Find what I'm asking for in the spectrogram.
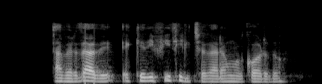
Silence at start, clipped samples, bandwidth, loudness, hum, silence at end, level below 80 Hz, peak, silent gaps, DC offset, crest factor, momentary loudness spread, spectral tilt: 0.55 s; under 0.1%; 7.8 kHz; -23 LUFS; none; 0.35 s; -58 dBFS; -2 dBFS; none; under 0.1%; 22 dB; 11 LU; -6 dB/octave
